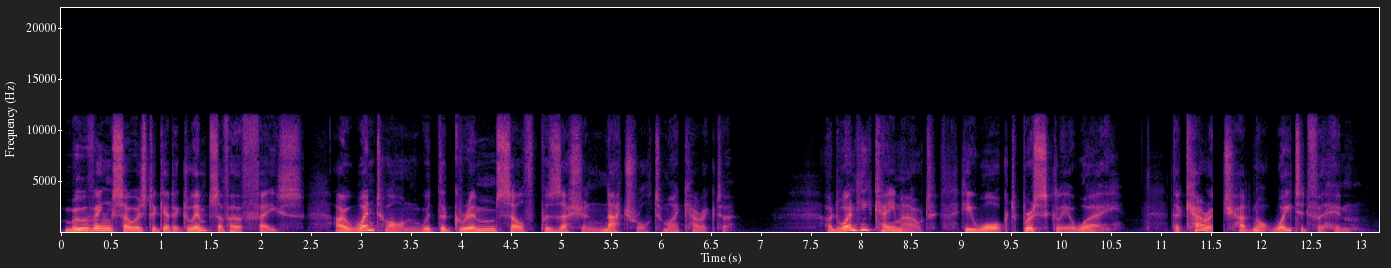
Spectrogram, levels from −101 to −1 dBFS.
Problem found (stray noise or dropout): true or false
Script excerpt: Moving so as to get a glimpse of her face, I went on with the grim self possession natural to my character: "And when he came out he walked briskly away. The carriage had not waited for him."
true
